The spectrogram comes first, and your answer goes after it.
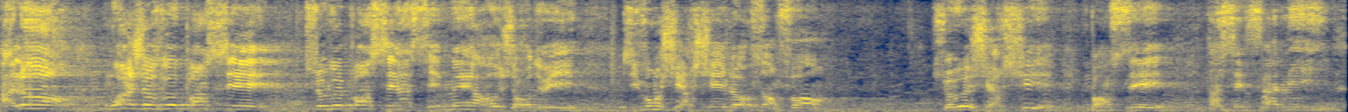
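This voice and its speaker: A man giving an impassioned political speech at a rally, forcefully shouting and repeating phrases for emphasis. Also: very high voice. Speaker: guest speaker at a rally. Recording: echoey outdoor PA, distant, crowd around.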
